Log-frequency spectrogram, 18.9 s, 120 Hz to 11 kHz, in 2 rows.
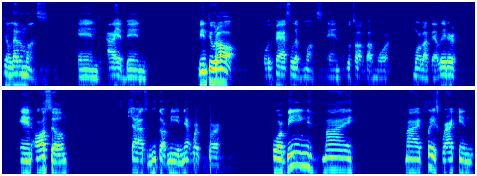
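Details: Aphasia in a man recovering from a stroke on 7/14/22, recorded 7/4/23; he says his aphasia makes things harder for him.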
